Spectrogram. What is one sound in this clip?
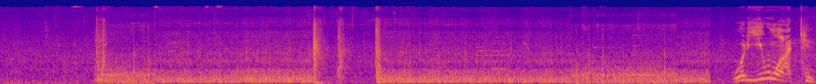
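Skateboard wheels roll steadily over pavement.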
